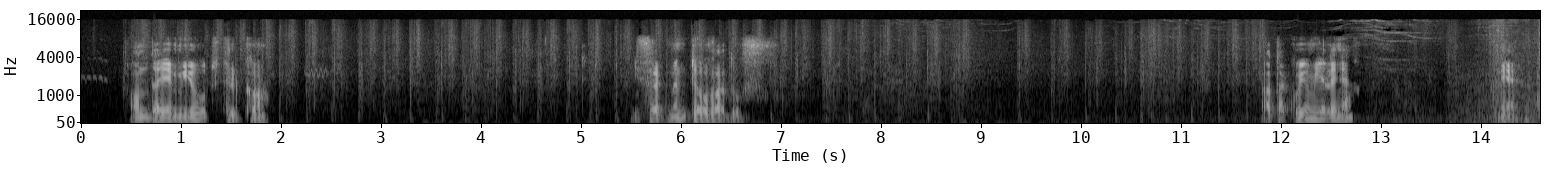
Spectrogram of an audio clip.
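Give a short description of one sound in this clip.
Footsteps run quickly along a dirt path.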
